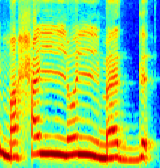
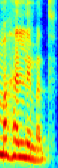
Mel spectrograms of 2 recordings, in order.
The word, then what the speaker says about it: महल्लुल मद: एक टर्म आएगी महल्लुल मद। ठीक है, जैसे उर्दू प्रोनाउंसिएशन में बोलते हैं महल मद। ठीक है, महल्लुल मद। ठीक है, एक टर्म क्या यूज करेंगे हम।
